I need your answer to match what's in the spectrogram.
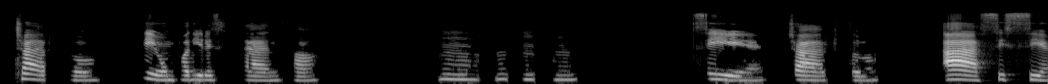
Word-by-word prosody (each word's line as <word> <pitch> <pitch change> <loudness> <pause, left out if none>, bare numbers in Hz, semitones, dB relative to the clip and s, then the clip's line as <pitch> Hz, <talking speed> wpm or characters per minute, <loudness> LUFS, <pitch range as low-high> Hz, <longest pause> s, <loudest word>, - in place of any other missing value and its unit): Certo, 210 -5 -2 0.4
sì 270 -5 +1
un 205 0 -4
po' 210 +1 -4
di 210 0 -4
resistenza. 195 -2 -7 1.2
Mh. 235 -2 -9 0.3
Mh, 245 +1 -13 0.2
mh, 230 -1 -11 0.2
mh. 215 0 -12 1.2
Sì, 220 -6 +1 0.4
certo. 195 -2 -1 0.8
Eh, 225 -3 +9
sì, 230 +2 -10
sì, 215 -3 -5
210 Hz, 85 wpm, -21 LUFS, 195-230 Hz, 1.2 s, Eh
